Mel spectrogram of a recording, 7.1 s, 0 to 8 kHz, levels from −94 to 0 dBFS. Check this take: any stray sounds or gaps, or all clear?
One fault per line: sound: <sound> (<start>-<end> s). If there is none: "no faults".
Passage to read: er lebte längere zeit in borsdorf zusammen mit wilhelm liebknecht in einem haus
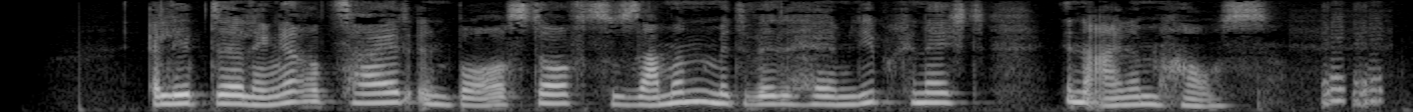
sound: laugh (6.6-6.9 s)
